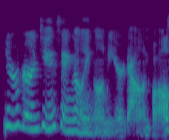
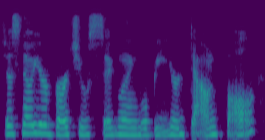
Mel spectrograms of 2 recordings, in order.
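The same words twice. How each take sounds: First: Higher sing-song mockery of "Your virtue signaling will be your downfall"; mocking parody. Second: Said in the usual way. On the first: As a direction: parrot the comment to ridicule it. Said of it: "mocking repeat of the comment". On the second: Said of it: "reading a viewer's comment".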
